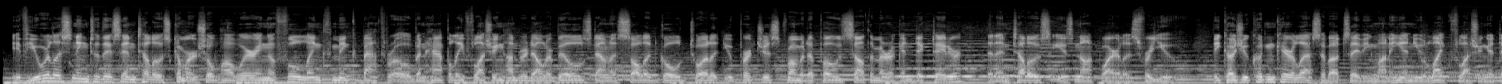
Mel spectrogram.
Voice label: radio; NTelos; Solid Gold Toilet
